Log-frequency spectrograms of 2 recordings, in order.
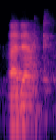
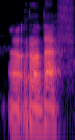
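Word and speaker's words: רדף: He pursued Radaf. Radak. Radaf with an F sound.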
